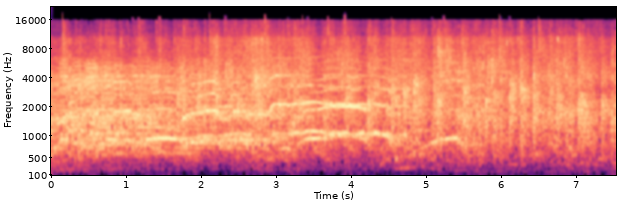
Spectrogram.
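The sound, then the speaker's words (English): A crowd of more than 80 people in the Beaver Dome applauds loudly and continuously, dense clapping mixed with rising whoops and cheers, easing off slightly toward the end. “She came so hard that the entire rest of the 80 plus people in that Beaver Dome stopped and applauded.”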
